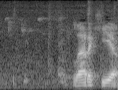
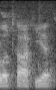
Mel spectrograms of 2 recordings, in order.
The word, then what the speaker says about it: Latakia: out of uh oriental latakia or latakia choose your pronunciation and uh red virginia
